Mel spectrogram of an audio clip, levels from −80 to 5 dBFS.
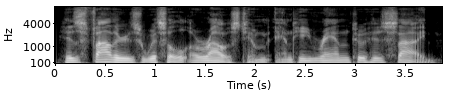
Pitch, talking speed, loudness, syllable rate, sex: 100 Hz, 170 wpm, -16 LUFS, 4.2 syllables/s, male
